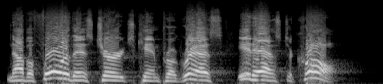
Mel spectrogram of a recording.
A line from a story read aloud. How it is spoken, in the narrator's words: Brother Leroy shouted a little bit louder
